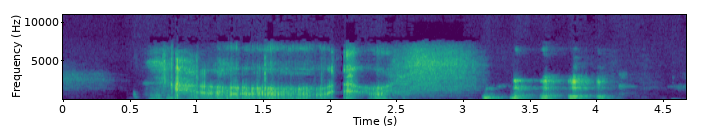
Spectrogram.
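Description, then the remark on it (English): A person growls like a dog: a long, rough, rumbling growl, followed by a series of short, rhythmic guttural growling bursts, loud and unaccompanied by speech. “I actually growl.”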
